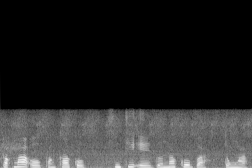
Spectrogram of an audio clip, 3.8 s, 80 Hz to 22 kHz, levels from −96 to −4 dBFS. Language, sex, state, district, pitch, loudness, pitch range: Garo, female, Meghalaya, South Garo Hills, 235 Hz, -18 LUFS, 225-270 Hz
